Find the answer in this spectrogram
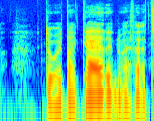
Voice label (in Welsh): "ger" Welsh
